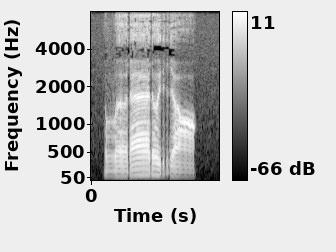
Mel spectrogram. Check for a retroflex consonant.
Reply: absent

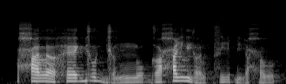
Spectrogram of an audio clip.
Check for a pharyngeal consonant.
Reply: present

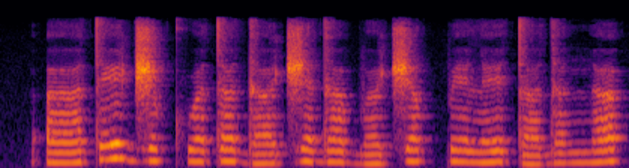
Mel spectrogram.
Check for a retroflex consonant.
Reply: absent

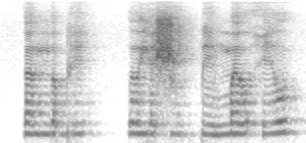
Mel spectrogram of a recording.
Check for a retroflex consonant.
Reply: absent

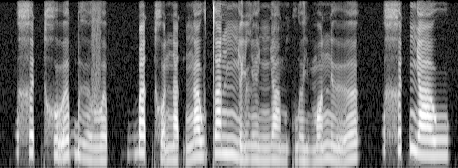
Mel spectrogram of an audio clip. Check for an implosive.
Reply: present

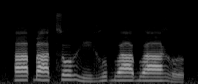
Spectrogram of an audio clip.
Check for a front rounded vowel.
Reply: absent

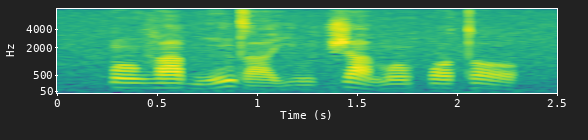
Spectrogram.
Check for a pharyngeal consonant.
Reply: absent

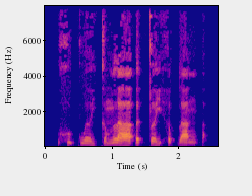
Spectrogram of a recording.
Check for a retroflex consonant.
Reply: absent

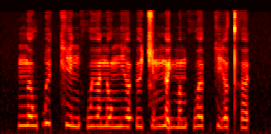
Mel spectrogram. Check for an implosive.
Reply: present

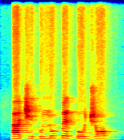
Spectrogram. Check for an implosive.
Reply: present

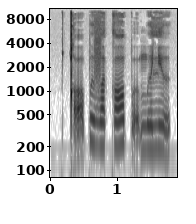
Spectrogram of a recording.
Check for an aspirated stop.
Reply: absent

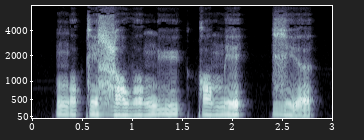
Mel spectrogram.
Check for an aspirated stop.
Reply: absent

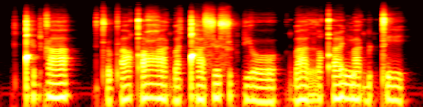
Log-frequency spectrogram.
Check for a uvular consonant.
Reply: present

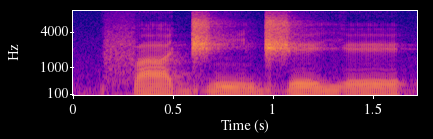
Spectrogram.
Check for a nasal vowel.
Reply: present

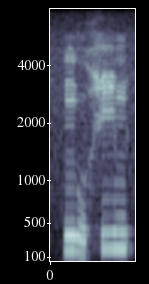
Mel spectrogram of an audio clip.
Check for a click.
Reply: absent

